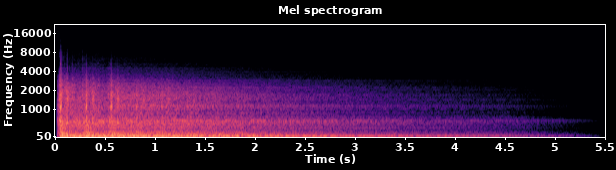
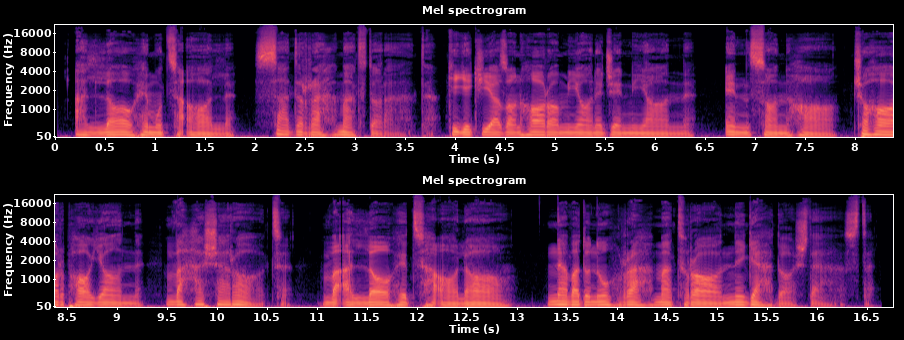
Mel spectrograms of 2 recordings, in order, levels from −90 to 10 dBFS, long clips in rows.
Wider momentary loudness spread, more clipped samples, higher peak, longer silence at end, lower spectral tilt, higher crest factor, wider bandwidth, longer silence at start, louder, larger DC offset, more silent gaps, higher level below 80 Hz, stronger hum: first, 24 LU vs 10 LU; neither; about the same, 0 dBFS vs -2 dBFS; first, 1.05 s vs 0.2 s; first, -9.5 dB/octave vs -5 dB/octave; about the same, 20 dB vs 18 dB; second, 4.5 kHz vs over 20 kHz; about the same, 0 s vs 0.05 s; second, -23 LUFS vs -20 LUFS; neither; neither; first, -24 dBFS vs -32 dBFS; neither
